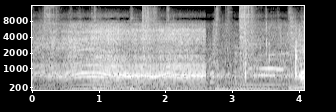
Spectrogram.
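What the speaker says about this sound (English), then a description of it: "After a little bit of work with the chainsaw and moving some logs around, we start to clear up this log jam." A chainsaw cuts through logs in an Alaskan log jam, its engine whining loud and close with a wavering pitch before easing off, followed by brief knocks and handling noises.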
